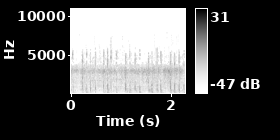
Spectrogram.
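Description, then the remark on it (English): A horse, the great horse Silver, gallops hard as its rider urges it on to close the distance to a train. Its hoofbeats land in quick, rhythmic clusters of sharp thuds over a steady rushing noise, staying loud and driving throughout with no voices. “He urged the great horse Silver to further effort.”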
